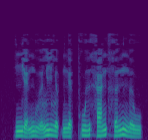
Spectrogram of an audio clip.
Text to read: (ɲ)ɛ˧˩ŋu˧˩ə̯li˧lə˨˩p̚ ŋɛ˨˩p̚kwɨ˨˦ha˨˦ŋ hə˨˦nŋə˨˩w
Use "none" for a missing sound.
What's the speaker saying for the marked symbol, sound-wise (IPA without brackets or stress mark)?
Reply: ɲ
